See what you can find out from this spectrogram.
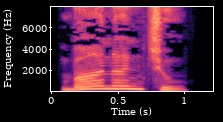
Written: ಬಾನಂಚು

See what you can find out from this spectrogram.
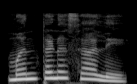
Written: ಮಂತಣಸಾಲೆ

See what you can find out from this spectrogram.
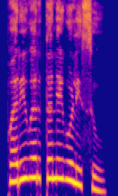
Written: ಪರಿವರ್ತನೆಗೊಳಿಸು

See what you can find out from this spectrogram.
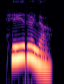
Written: ಹೇರಾಳ

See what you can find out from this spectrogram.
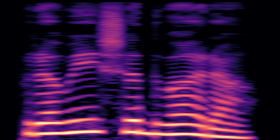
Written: ಪ್ರವೇಶದ್ವಾರ

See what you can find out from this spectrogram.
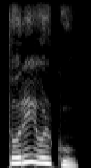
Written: ತೊರೆಯೊಳ್ಕು

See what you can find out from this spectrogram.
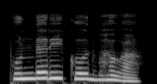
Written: ಪುಂಡರೀಕೋದ್ಭವ

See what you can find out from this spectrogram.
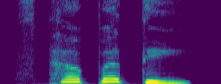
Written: ಸ್ಥಪತಿ

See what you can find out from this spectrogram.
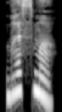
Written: ಬಸುಮ

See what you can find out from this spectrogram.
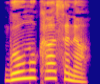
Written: ಗೋಮುಖಾಸನ

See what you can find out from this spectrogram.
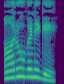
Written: ಆರೋಗಣೆಗೆಯ್

